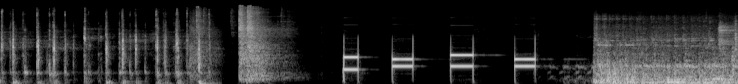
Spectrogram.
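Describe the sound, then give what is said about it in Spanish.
Rapid clicky key presses on the keyboard of a time-travel machine, a brief whooshing burst, then four distinct two-tone keypad beeps in steady rhythm, ending in a loud sustained electronic rushing hum. “Así que delante de nosotros tenemos el teclado de nuestro cronovisor y vamos a viajar a un momento indeterminado de la primavera de hace casi 20.000 años.”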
